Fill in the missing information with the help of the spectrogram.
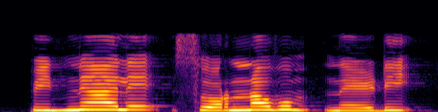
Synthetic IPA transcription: pinːaːle̞swɐrɳɐʋumne̞ːɽi

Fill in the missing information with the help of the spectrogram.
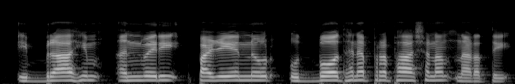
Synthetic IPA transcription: ibɾaːɦimɐnʋɐɾipɐɻijɐnːuːrud̪̚boːd̪ʱɐnɐprɐbʱaːʂɐɳɐmnɐɽɐt̪ːi

